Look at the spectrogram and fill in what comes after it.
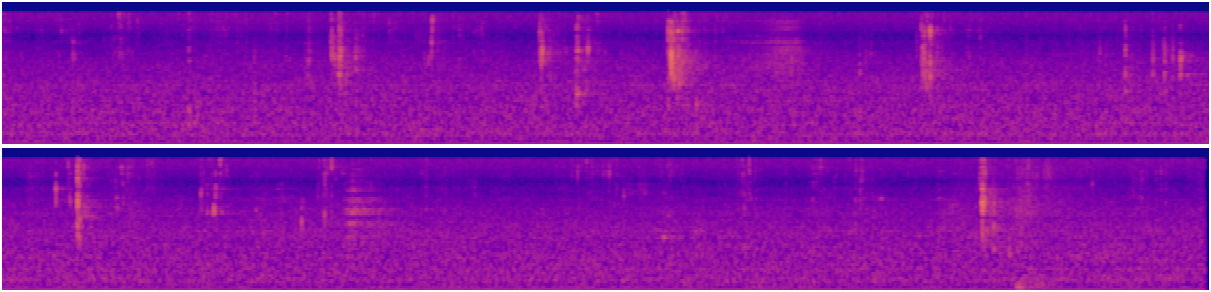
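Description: Close-up chewing of fried chicken, with scattered crisp crackles as the fried breading is bitten and pulled apart by hand. The sharpest crackles come about a third of the way in and as a quick pair near the end.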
